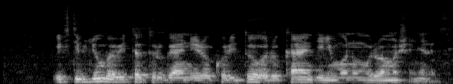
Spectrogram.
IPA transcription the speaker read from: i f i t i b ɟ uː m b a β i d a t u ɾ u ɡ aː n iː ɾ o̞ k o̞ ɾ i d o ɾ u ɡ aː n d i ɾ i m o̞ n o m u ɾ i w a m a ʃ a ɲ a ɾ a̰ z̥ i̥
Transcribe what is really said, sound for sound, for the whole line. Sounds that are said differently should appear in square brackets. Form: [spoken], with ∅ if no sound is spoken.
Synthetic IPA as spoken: i f i t i b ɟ uː m b a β i [t] a t u ɾ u ɡ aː n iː ɾ o̞ k o̞ ɾ i d o ɾ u [k] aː n d i ɾ i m o̞ n [u] m u ɾ i w a m a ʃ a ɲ a ɾ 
